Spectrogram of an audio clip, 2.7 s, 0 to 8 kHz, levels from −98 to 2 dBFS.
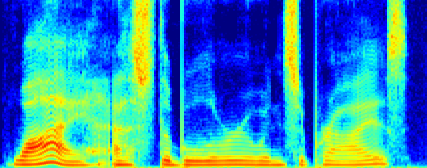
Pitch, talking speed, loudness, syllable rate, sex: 190 Hz, 135 wpm, -17 LUFS, 4.6 syllables/s, female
